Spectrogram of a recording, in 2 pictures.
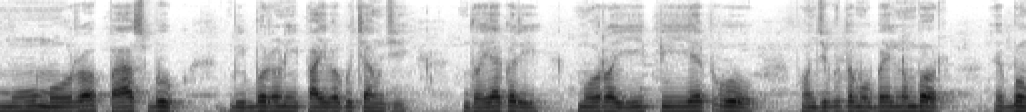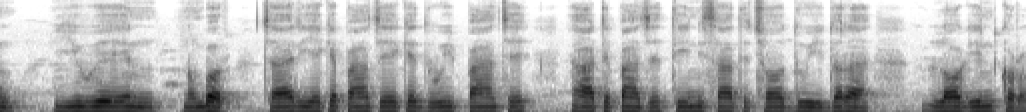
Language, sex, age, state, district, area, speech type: Odia, male, 45-60, Odisha, Cuttack, urban, read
